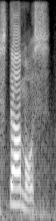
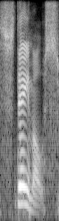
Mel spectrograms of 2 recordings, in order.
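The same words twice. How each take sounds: First: The name is said with Greek pronunciation. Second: The name is said with American pronunciation. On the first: This is the original form of the name. The speaker calls it right. "It's actually Stamos" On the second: This is the adapted form most people use. The speaker calls it wrong. "not Stamos"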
